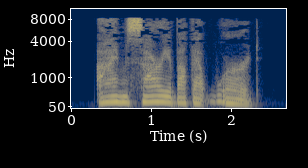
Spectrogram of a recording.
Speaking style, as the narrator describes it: Stephen said softly

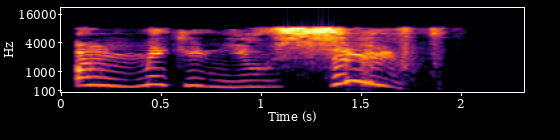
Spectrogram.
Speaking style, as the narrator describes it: she screams, and it tangles off into a choking rasp

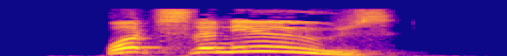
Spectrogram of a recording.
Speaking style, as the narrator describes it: Locke cried

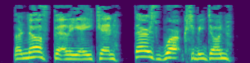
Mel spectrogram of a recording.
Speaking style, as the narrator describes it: he grumbled

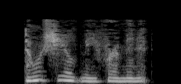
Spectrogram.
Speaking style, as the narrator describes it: she murmured

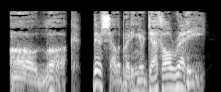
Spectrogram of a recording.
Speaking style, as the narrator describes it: Sean growled

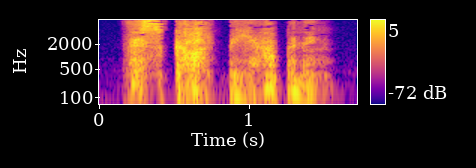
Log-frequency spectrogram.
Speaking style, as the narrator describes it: she whispered in disbelief

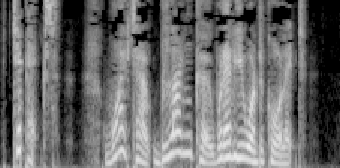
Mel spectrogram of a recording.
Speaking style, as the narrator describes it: I snapped

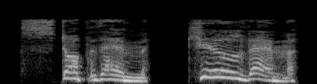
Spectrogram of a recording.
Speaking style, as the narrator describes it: Corlant's roars

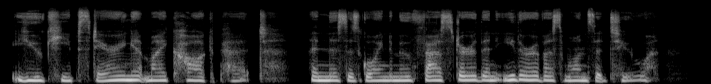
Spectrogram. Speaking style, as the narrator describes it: he said, rasping his words as if he was as hot and bothered as I was

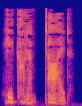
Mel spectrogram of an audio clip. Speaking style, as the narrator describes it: Ben said to me, his voice rough with the wolf

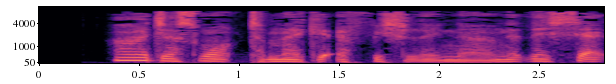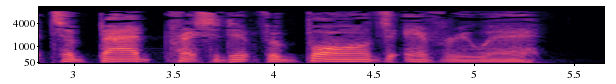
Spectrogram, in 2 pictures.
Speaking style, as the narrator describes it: Alder said quietly

